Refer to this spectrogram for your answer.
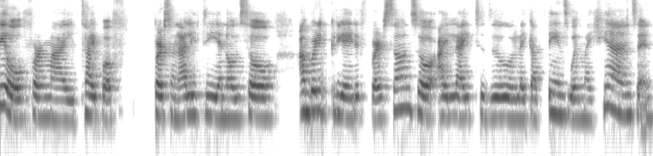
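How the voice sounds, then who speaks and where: A woman speaks with a Colombian accent at a medium pitch. Her pace is fairly slow and her intonation fairly even. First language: Spanish. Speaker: professional home organizer. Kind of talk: interview. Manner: halting with fillers. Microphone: sound problems at start.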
